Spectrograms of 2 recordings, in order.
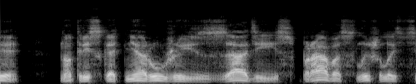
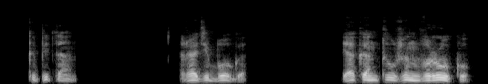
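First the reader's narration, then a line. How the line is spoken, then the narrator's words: Timid. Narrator (Russian): сказал робко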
